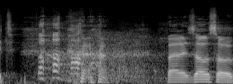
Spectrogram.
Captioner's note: audience laughing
